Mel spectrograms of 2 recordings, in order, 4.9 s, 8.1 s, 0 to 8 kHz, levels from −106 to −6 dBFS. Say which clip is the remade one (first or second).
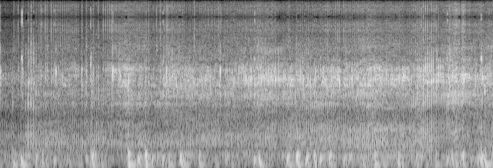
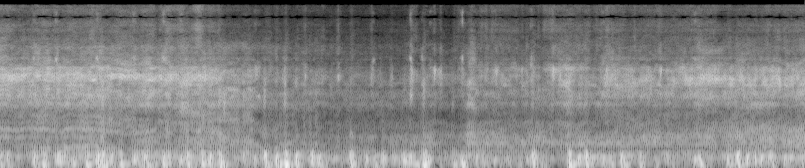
second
